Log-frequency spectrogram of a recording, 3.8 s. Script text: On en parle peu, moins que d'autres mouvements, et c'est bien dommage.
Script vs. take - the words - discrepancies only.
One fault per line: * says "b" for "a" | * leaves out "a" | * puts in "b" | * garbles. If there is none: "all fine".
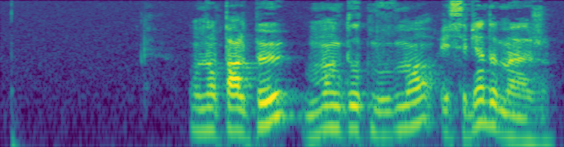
all fine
